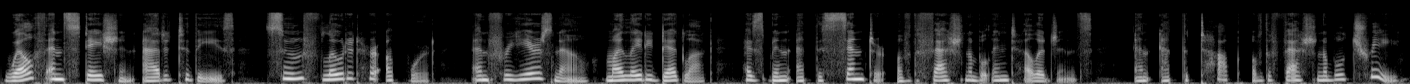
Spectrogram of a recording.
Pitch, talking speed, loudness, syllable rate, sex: 200 Hz, 145 wpm, -18 LUFS, 4.3 syllables/s, female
